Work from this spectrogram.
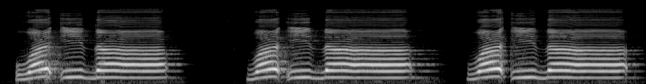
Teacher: اِذَا میں ہم اسٹریچ کر رہے ہیں کیونکہ یہ خالی الف ہے اور اس سے پہلے زبر ہے۔ جب بھی الف خالی سے پہلے زبر دکھائی دے تو سمجھ جائیں کہ یہ الف مدہ کا قاعدہ ہے اور یہاں پر ایک الف کے برابر کھینچنا ہے۔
